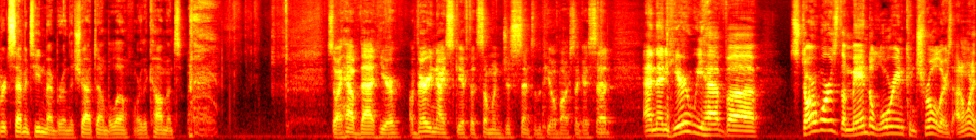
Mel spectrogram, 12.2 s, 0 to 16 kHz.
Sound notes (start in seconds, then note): 2.7 laughs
